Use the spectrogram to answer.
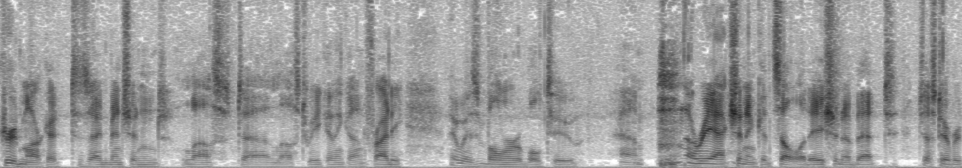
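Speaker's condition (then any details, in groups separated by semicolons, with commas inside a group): No condition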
